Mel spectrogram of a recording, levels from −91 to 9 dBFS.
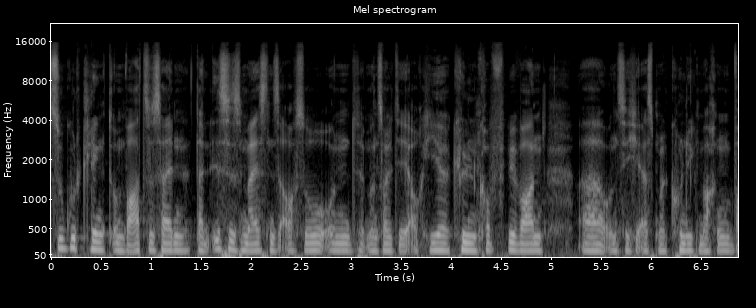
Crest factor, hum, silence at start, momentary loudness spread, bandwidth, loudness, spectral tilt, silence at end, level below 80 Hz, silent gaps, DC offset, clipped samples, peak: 16 dB; none; 0 s; 6 LU; 15.5 kHz; -32 LUFS; -6 dB/octave; 0 s; -50 dBFS; none; under 0.1%; under 0.1%; -16 dBFS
